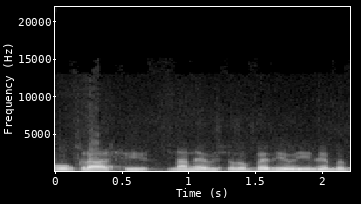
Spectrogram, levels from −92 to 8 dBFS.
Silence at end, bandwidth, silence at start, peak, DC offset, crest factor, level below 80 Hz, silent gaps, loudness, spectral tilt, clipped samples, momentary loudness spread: 0 s; 4.3 kHz; 0 s; 0 dBFS; under 0.1%; 14 dB; -54 dBFS; none; -15 LUFS; -10 dB/octave; under 0.1%; 7 LU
